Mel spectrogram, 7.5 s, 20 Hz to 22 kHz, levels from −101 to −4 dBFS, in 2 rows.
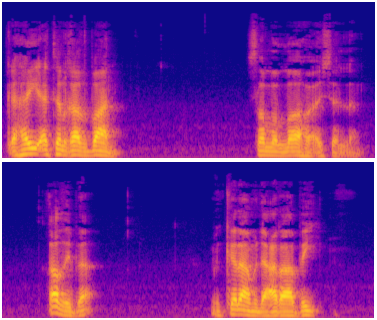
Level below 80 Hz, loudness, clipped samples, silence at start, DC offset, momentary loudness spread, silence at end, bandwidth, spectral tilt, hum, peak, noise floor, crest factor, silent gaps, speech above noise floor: -50 dBFS; -18 LUFS; under 0.1%; 0.05 s; under 0.1%; 18 LU; 0.6 s; 12 kHz; -7 dB/octave; none; -2 dBFS; -60 dBFS; 18 dB; none; 43 dB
